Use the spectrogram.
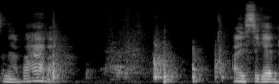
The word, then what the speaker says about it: Nevada: And if you're from England and you come to Nevada and you pronounce it Nevada, you are wrong. It's Nevada.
